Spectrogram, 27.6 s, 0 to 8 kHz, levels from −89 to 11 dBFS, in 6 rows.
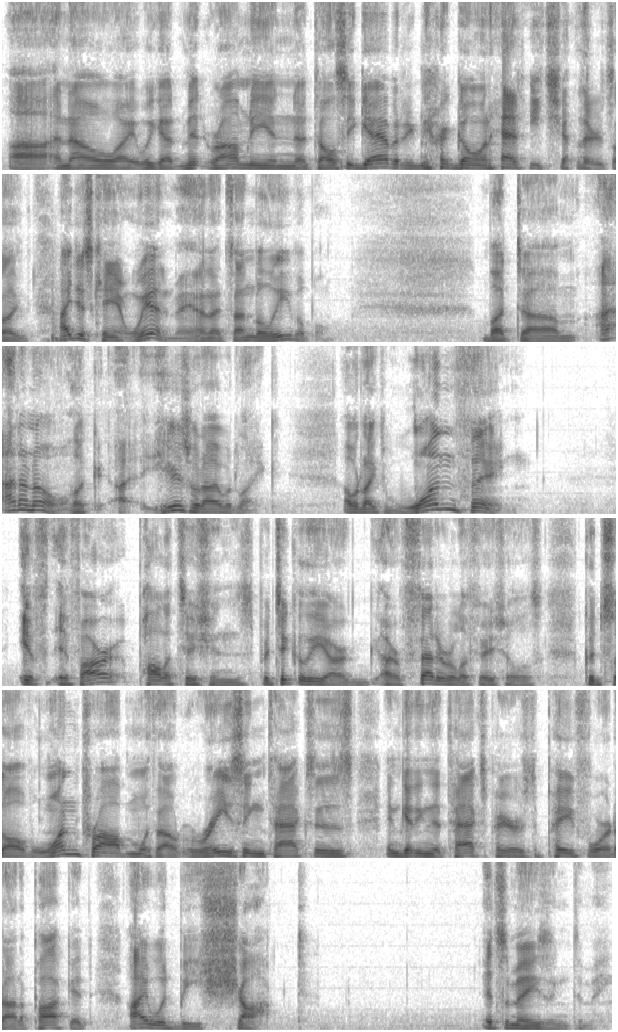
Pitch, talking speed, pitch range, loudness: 120 Hz, 170 wpm, 105-135 Hz, -23 LUFS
